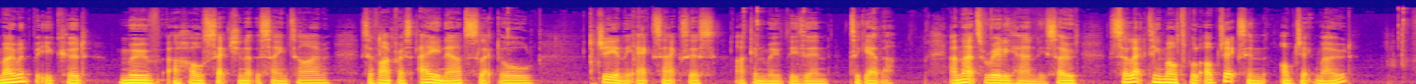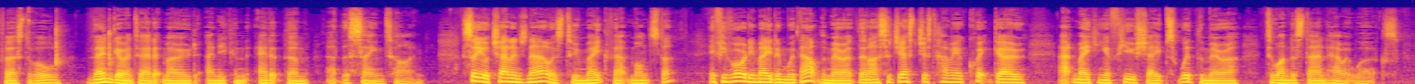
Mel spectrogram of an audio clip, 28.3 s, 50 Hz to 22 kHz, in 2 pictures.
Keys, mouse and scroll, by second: 3.9 a, 6.0 g, 7.6 click, 8.1-13.7 middle drag, 11.5 Tab, 14.0-15.2 shift+drag, 15.2 Tab.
